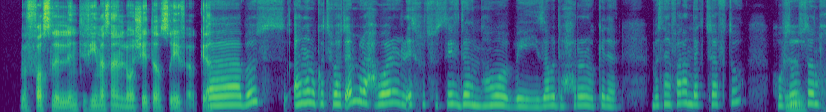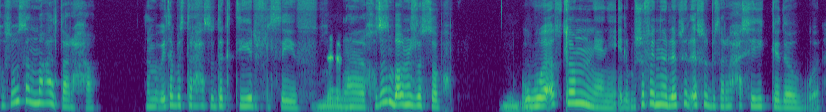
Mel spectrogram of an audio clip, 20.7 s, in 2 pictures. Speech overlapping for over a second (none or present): none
